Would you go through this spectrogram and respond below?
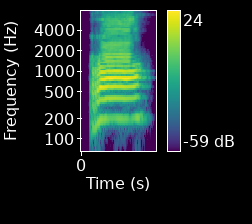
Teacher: র, মোটা আওয়াজে পড়তে হবে, জিহ্বার আগার পিঠ তার বরাবর উপরে তালুর সাথে লাগিয়ে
